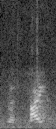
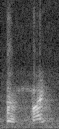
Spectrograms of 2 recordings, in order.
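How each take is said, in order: Both takes have the same delivery.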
